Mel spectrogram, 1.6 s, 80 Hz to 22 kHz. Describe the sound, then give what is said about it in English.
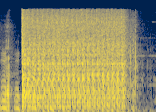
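A Glock 18C pistol fires on full auto in one loud, rapid burst of about a second, the shots merging into a dense, harsh roar before it cuts off. “Full auto. And it's going to take how many rounds? 30 rounds, 2.2 seconds.”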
